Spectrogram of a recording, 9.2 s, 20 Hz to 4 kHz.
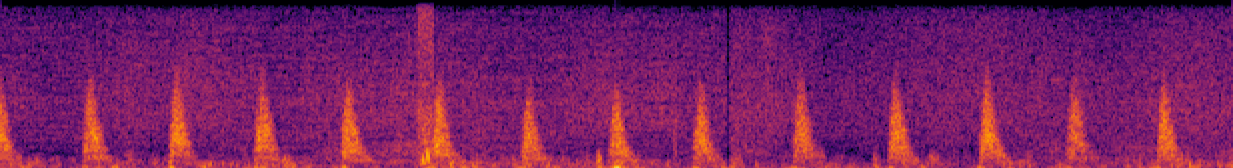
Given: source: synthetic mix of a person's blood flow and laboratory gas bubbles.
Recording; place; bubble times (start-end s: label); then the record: Doppler ultrasound of blood flow; subclavian vein
3.14-3.26 s: bubbles
From the record:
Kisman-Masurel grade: 113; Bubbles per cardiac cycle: 1 to 2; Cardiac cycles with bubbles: 1 to 10%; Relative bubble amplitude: loud (0.450 to 0.775); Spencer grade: 1 (occasional bubble signal discernible with the cardiac motion signal, with majority of cardiac periods free of bubbles); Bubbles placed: anywhere in the cardiac cycle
